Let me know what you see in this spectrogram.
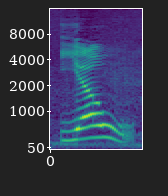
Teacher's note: ada harf lin karena ada waw sukun sebelumnya fathah, dibacanya dilunakan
